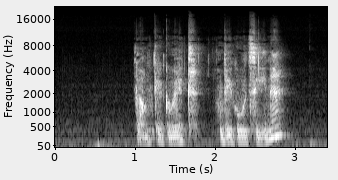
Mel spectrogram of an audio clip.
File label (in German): "danke guaat", Basel, female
